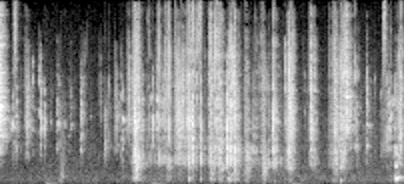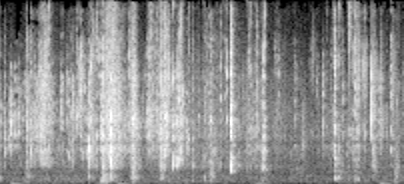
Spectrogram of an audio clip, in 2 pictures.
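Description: Bubble wrap crinkling and crackling as a utility knife slices through it and fingers pull the plastic apart, in quick irregular bursts. A soft low beat thuds about once a second underneath.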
